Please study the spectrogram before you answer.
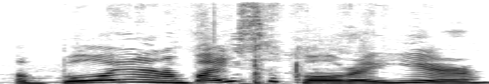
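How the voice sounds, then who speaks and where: A woman's voice: a little high, lively intonation, fairly quick, slight background noise, low-quality recording. A woman teacher reading a picture book aloud to young children, explaining it simply in short, repetitive asides. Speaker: preschool or special-needs teacher.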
